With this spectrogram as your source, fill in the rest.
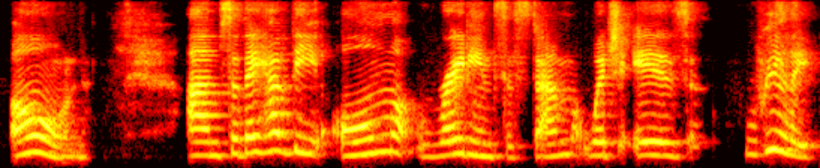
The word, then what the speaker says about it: Ogham: But they had their own writing system, which is, I believe it's pronounced Ohm. Correct me if it's wrong, but it's spelled Ogham.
